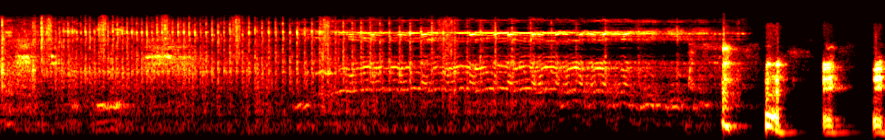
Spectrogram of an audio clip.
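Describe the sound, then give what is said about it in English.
A voice imitates a horse's neigh: a long, wavering high whinny rising out of quiet background chatter, ending in four loud, sharp, breathy bursts. “I've never heard the horse before.”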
